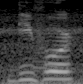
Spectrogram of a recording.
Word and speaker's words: DeFoor: D4. D4? Yeah. Spell it.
